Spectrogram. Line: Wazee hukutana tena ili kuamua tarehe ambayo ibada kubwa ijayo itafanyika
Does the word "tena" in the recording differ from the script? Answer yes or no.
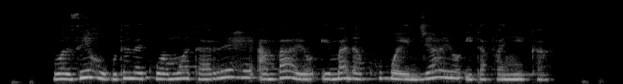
yes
